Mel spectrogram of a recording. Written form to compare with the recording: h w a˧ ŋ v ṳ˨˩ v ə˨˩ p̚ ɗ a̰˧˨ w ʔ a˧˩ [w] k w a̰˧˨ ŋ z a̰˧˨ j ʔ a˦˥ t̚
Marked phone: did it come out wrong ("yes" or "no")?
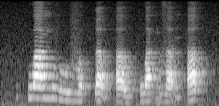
no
